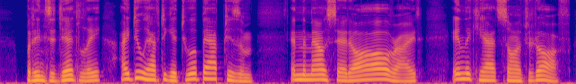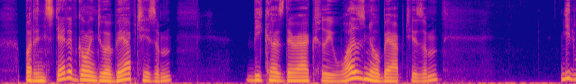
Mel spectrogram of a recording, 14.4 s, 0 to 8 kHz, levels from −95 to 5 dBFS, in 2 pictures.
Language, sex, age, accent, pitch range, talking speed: English, male, 30-49, American, 130-175 Hz, 145 wpm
